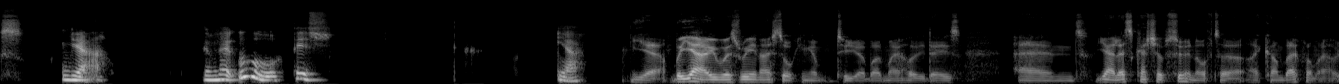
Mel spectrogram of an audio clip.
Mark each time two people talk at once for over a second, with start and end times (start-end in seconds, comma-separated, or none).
none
